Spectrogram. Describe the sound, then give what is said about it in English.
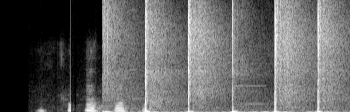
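A voice mimics a jackhammer, starting with short grunting vocal sounds and then delivering six sharp, loud percussive bursts at a steady rhythm of about three per second. “And then one of those. Like a jackhammer.”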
